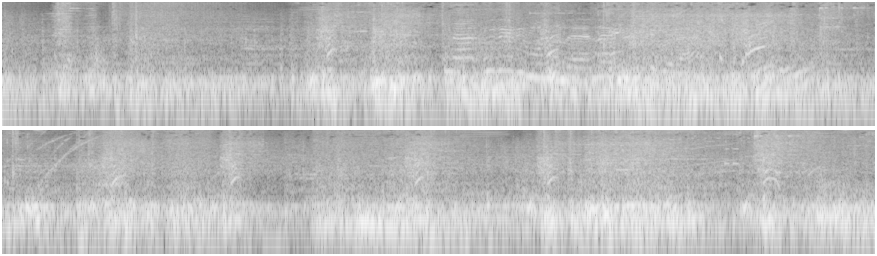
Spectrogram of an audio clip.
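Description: Energy blasts whoosh and zap.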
